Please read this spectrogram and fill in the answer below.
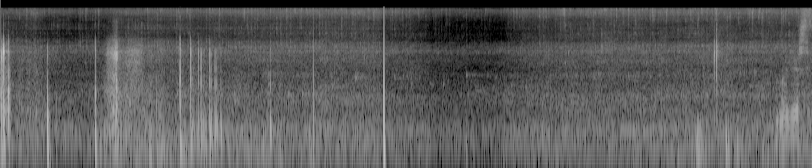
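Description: Water trickling over pebbles in a shallow indoor stream, a steady wash, with a few sharp clicks and a brief stretch of voice about a second in.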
